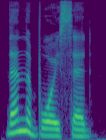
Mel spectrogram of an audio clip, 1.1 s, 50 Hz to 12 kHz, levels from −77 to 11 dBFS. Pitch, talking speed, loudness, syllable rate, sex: 190 Hz, 225 wpm, -16 LUFS, 4.7 syllables/s, female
